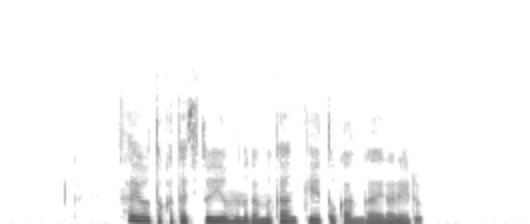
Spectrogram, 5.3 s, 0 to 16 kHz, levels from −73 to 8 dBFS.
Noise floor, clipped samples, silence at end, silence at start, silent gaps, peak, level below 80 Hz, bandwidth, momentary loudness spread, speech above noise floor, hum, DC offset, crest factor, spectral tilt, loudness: -73 dBFS; under 0.1%; 1.1 s; 1.25 s; none; -12 dBFS; -78 dBFS; 9.2 kHz; 5 LU; 48 dB; none; under 0.1%; 16 dB; -6 dB/octave; -26 LUFS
